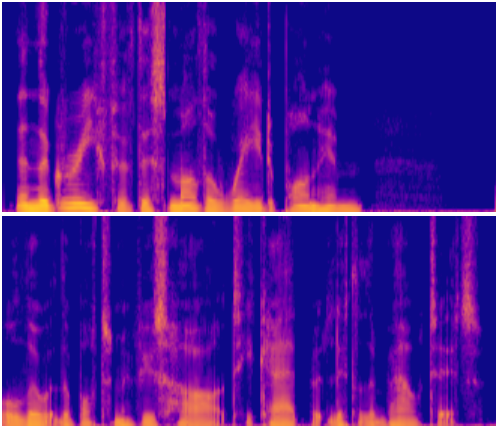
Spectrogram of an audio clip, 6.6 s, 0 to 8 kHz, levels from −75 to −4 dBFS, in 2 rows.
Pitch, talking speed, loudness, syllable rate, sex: 125 Hz, 200 wpm, -23 LUFS, 5.5 syllables/s, female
